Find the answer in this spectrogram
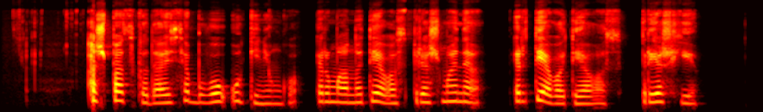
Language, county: Lithuanian, Vilnius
